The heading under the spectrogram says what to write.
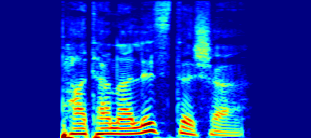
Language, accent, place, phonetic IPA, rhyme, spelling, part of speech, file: German, Germany, Berlin, [patɛʁnaˈlɪstɪʃɐ], -ɪstɪʃɐ, paternalistischer, adjective, De-paternalistischer.ogg
- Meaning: 1. comparative degree of paternalistisch 2. inflection of paternalistisch: strong/mixed nominative masculine singular 3. inflection of paternalistisch: strong genitive/dative feminine singular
